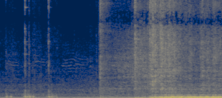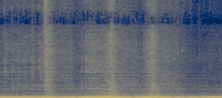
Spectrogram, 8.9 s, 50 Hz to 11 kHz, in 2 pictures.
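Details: Third-gen Trans Am after a header install, running on just the open Y pipe with bolts tightened: it starts into a loud, lumpy V8 rumble, steady, with few or no exhaust leaks heard. Normal idle.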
